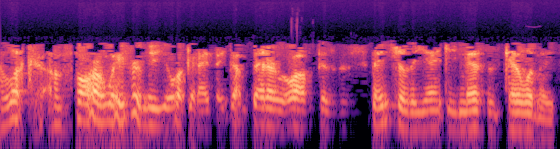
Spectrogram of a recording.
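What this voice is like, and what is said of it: Brooklyn accent. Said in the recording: “the Brooklyn accent”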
